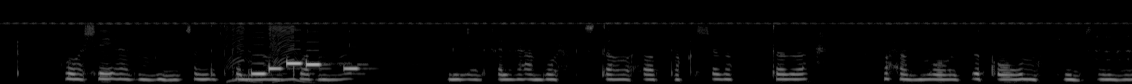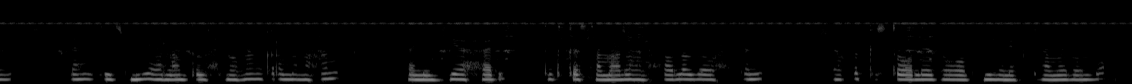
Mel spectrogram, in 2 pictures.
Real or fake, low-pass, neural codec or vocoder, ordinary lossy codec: real; 7.2 kHz; none; none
